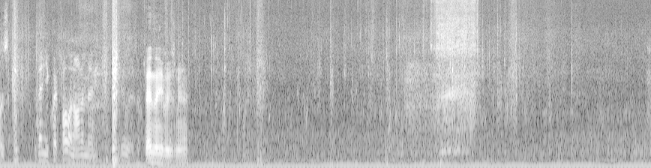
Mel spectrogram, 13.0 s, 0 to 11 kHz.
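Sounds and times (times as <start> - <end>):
water lapping against boat: 0.0 - 13.0.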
